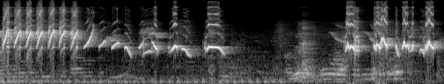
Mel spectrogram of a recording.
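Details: Greater green leafbird song played to make other leafbirds sing: rapid chatter sliding down into slurred whistles, a pause with faint low murmuring, then harsh bursts of notes.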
